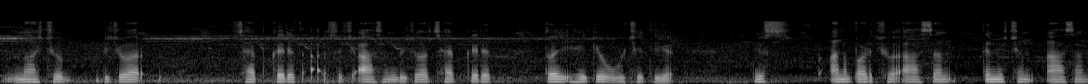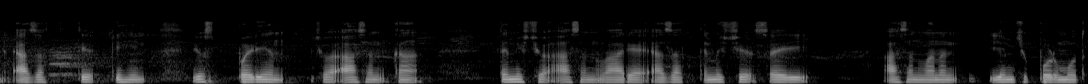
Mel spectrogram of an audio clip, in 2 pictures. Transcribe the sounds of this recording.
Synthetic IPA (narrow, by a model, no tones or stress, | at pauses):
naːst͡ʃʰu | bit͡ʃoɾ | t͡sʰɐpkɐɾit̪ʰsɨt͡ʃʰuʔaːsɐnbit͡ʃoːɾt͡sʰɐpkɐɾit̪̚ː | oːiɦekʲoʋut͡ʃʰit̪jḭ | jus | ɐ̰npɐɽt͡ʃʰuʔaːsɐn | t̪imist͡ʃʰunaːsɐna̰zɐt̪̚ːikiɦinʲjus | pəɽijɐn | t͡ʃʰuʔaːsɐnkãː | t̪imist͡ʃʰua̰ːsɐnʋaːɾʲjaa̰zɐt̪ʰːimist͡ʃʰisɐɾi | a̰ːsɐnʋɐnɐnjemt͡ʃʰipoɽmut̪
